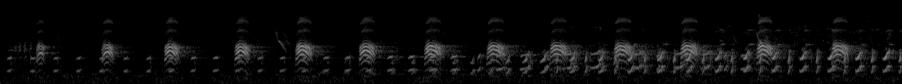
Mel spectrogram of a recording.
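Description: Wreathed hornbill calling in a steady series, about three short calls every two seconds, with a faster run of softer, lower notes between them.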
